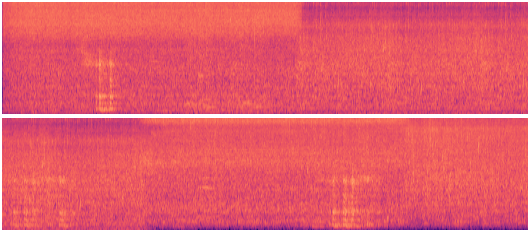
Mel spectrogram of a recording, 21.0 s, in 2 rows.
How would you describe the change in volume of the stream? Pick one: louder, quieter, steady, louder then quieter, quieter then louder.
steady.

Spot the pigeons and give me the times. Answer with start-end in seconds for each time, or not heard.
3.6-5.5.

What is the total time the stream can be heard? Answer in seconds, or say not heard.
21 s.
